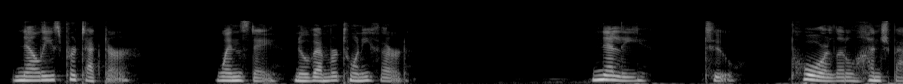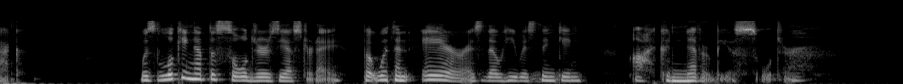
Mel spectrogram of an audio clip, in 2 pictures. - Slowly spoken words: Yes, slow, 100 wpm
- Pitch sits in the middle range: Yes, medium, 180 Hz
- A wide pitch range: No, average, 2.9 semitones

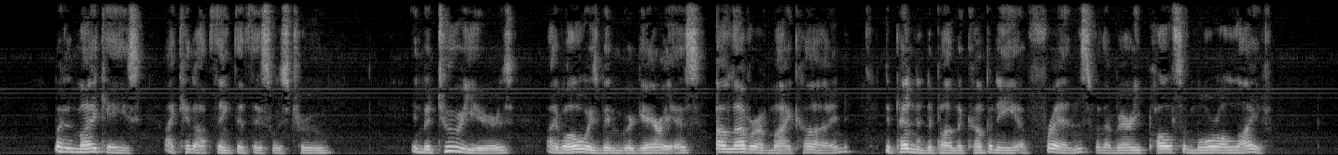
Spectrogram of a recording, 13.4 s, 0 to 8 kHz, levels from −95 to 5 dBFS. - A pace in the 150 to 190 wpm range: Yes, average, 165 wpm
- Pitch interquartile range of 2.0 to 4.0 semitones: Yes, average, 3.6 semitones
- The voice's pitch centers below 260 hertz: Yes, medium, 140 Hz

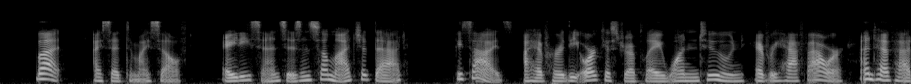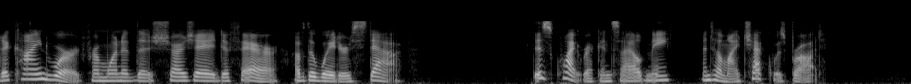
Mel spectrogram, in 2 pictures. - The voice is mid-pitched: Yes, medium, 170 Hz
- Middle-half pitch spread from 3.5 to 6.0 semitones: Yes, average, 5.0 semitones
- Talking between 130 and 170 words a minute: Yes, average, 160 wpm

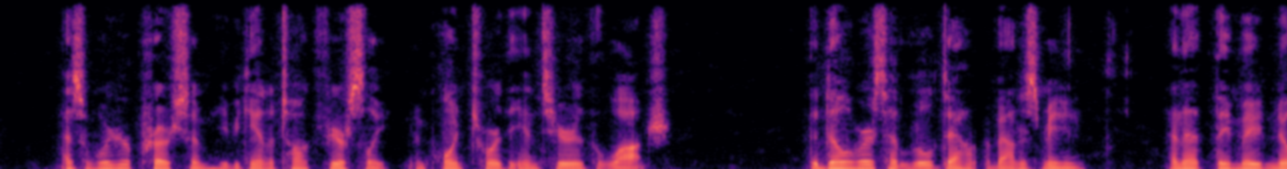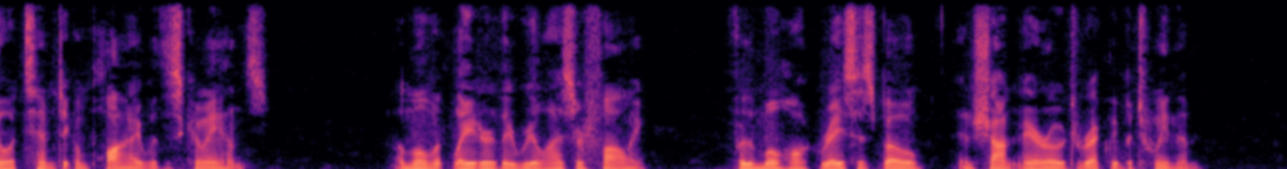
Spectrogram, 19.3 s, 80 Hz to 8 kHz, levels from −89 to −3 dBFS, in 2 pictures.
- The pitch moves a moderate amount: Yes, average, 3.0 semitones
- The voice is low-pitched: Yes, low, 120 Hz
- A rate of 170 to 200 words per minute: Yes, average, 175 wpm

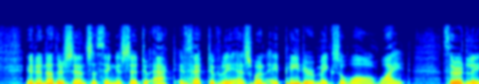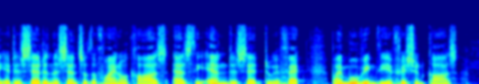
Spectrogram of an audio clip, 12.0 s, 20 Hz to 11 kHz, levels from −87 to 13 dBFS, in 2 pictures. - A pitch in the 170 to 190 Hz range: No, low, 120 Hz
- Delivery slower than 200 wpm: No, fast, 205 wpm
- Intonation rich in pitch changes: No, average, 2.8 semitones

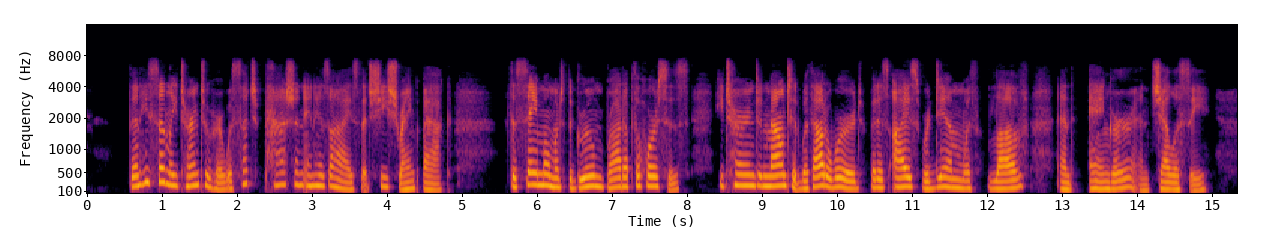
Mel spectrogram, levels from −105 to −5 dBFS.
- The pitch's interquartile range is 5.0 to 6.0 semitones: Yes, average, 5.3 semitones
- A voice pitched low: No, high, 195 Hz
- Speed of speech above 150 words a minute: Yes, average, 170 wpm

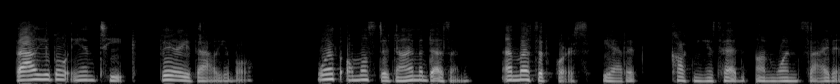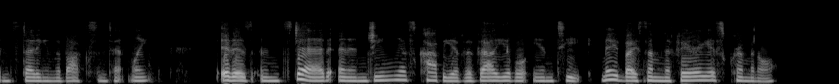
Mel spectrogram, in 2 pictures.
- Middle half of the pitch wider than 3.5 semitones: No, average, 2.9 semitones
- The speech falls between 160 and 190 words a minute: No, average, 145 wpm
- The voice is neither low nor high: Yes, medium, 170 Hz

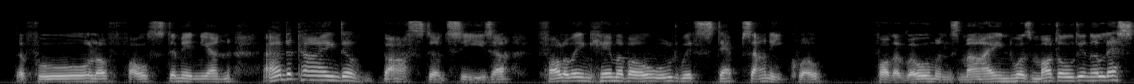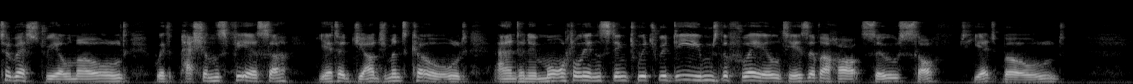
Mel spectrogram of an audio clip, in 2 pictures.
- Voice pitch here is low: No, medium, 145 Hz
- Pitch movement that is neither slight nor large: Yes, average, 4.8 semitones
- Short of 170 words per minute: Yes, slow, 135 wpm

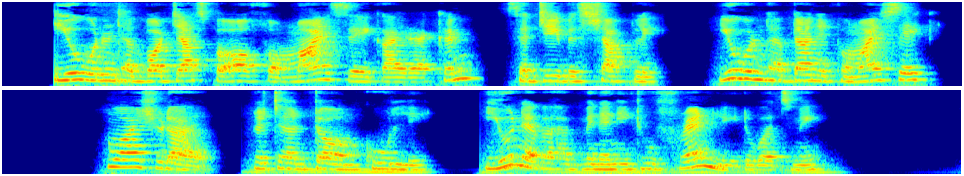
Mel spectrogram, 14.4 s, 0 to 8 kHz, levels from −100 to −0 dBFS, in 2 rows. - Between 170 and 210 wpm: No, average, 155 wpm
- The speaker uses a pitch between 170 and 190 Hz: Yes, medium, 185 Hz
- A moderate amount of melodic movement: Yes, average, 4.2 semitones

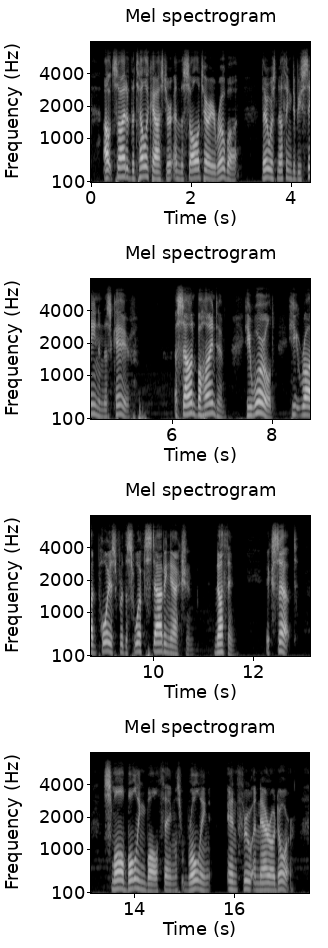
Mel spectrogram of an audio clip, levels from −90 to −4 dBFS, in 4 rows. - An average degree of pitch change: Yes, average, 3.5 semitones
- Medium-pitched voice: Yes, medium, 165 Hz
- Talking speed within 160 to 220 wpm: No, average, 145 wpm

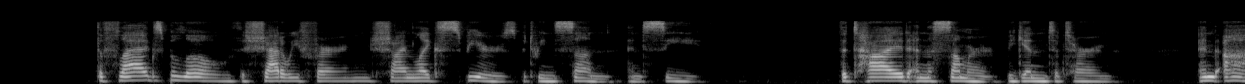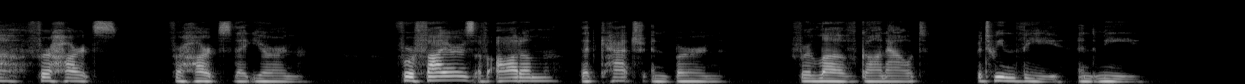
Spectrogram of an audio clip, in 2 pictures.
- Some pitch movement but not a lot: Yes, average, 3.3 semitones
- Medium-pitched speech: Yes, medium, 145 Hz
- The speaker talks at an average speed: No, slow, 110 wpm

